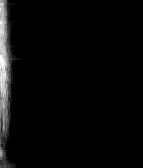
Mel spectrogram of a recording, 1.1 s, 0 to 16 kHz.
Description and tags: Trap Snare 2
Most commonly used in trap, hip hop, and other electronic music. The origin is unknown, this sample is very frequently used in lots of modern music.
electronic, trap, snare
